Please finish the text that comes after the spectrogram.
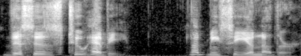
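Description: A man playing a sharp-voiced, intense young nobleman. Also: fairly high pitch, very animated, normal speed, dry recording, exaggerated voice. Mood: proud, combative. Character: Laertes, proud vengeful young nobleman. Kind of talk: dramatic Shakespeare audiobook reading.

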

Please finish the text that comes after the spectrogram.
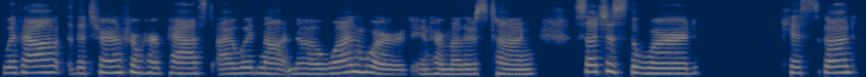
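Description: Older woman, very slow measured delivery, dry close sound, webcam from home. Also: mid-range voice, steady tone, a bit bright, dry recording. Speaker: poet. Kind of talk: reading her own poetry. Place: home room with curtains. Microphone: laptop webcam on video call.

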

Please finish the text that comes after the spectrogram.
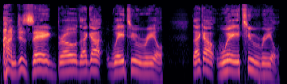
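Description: A man's voice: a little high, slow, fairly bright tone, no echo. A young adult man talking informally and with playful drama as a vlogger telling a story, recorded on a phone held at arm's length indoors. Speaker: vlogger and host. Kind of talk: casual vlog storytelling, reading a short story aloud. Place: indoor room.

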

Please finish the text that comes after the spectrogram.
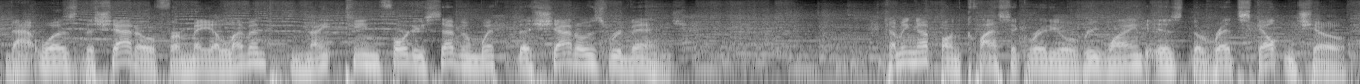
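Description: Low-voiced man hosting over music. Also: lively intonation, normal speed. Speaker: radio show host. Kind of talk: scripted introduction of old radio shows.

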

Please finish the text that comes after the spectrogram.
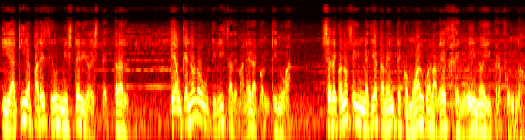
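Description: A man reads literary prose for radio in a lowish voice. His delivery is formal and solemn, and music plays clearly behind him. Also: sing-song, normal speed. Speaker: radio reader. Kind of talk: scripted dramatic reading of literary essay. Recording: music under the voice.

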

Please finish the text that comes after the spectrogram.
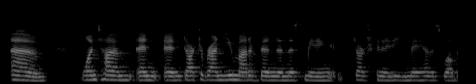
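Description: A chatty woman host with a bright, forceful voice, asking questions in a friendly, easygoing way. The recording sounds somewhat dull and lo-fi. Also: medium pitch. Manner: chatty, friendly, laughs easily. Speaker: chamber of commerce interviewer. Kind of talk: casual video interview.

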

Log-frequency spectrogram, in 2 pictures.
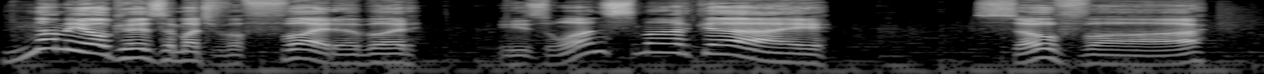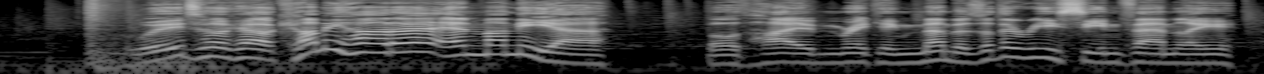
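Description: An actor playing a hot-headed, boastful young yakuza with an emphatic, combative delivery in a scripted anime dub. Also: male voice, a little high, sing-song, slow, bright, forceful tone, faint music behind, exaggerated voice. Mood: eager.

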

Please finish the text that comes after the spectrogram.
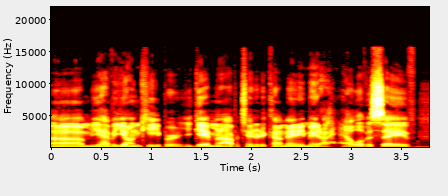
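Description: A young male sports interviewer asks brisk, friendly questions in a smooth, resonant voice. He talks fast, standing outdoors on a grass field with a handheld mic. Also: mid-range voice, level tone, fairly bright tone, no room sound. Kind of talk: postgame interview.

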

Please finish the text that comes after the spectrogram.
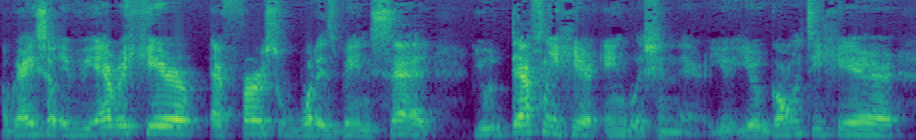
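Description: A man's voice: mid-range voice, expressive, moderate pace, darkish tone. A young man speaks as a host with a mid-range voice. He explains things in a casual, conversational way, talking straight to the camera in a small room at home. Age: young adult. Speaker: host, pilot.

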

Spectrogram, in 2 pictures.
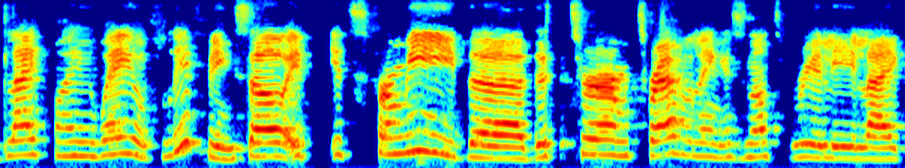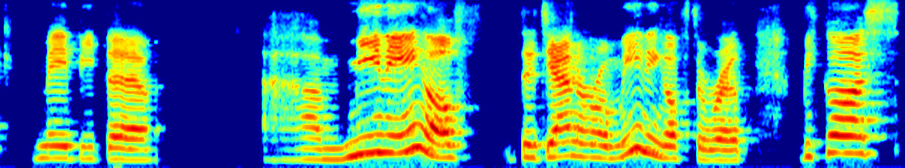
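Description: A Dutch woman speaks in a high, bright voice, chatting openly about herself. The sound is a little muffled and dull. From Netherlands. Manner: chatty and open, with fillers. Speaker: guest. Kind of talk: interview answers. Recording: slightly muffled audio.

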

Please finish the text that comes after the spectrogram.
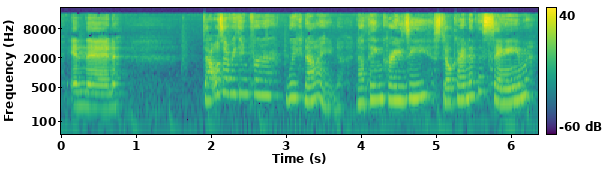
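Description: A woman's voice: medium pitch, a bit bright, a little hiss or hum. Congested young woman chatting to camera. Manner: chatty, lots of filler "like". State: congested, stuffy nose. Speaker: vlogger. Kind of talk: casual chat to camera. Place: small room indoors. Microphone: camera on a tripod, framed from the waist up.

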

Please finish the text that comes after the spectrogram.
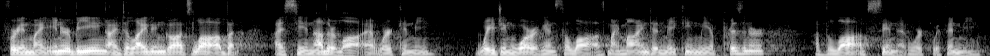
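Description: A man's voice: medium pitch, a little fast, vocal fry, darkish tone. Man reading a sermon in a reverberant hall. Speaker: church elder reading a sermon aloud. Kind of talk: read sermon. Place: church sanctuary at a wooden pulpit, indoors.

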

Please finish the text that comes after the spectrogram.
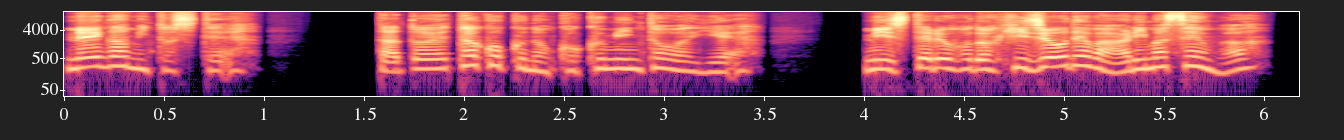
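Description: A woman's voice: on the high side, normal speed, darkish tone, dry recording, clean studio sound, lightly acted. An actress playing a proud, composed young goddess warrior in a game, with refined, ladylike and formal speech. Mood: confident, stern. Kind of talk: Japanese anime game character acting. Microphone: close dry studio microphone.

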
